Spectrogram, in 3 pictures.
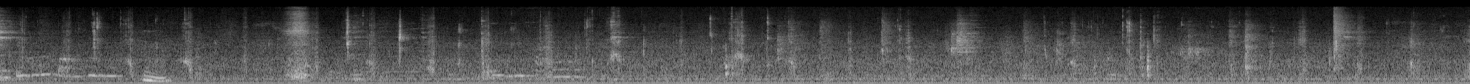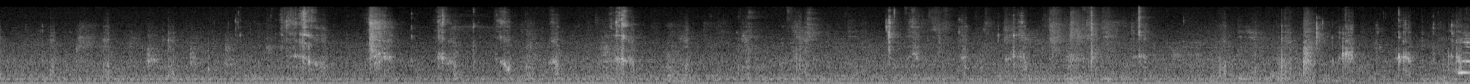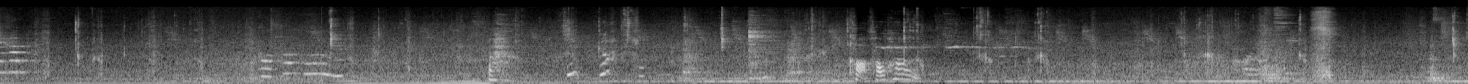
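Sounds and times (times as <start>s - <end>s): wet chewing: 0.0s - 44.0s
crisp vegetable crunches: 13.0s - 31.6s.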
